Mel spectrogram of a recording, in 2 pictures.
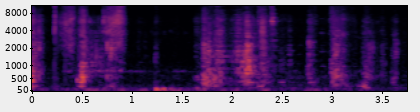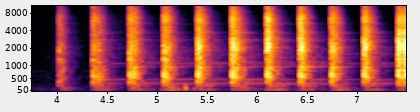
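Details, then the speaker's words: Fabricating the lower hood centre section: steady hammer blows about three a second sound hollow where the first crease still rises in the panel; a sharper ting means it is flat, a small spot remains. "You can hear the difference in the sound as I'm hitting it. When it's a hollow sound, that means you still have a rise in here where that first crease was."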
